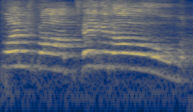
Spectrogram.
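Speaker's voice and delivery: loud and drawn out slowly; hyped announcer. Real, not acted. Host announcing the game's star to the crowd, hyped and slow. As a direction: hype it up like a showman.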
